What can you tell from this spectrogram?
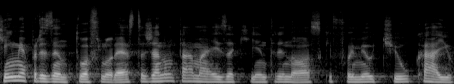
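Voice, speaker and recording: A man speaks at a fairly slow pace with a medium pitch and a dark, mellow tone. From Brazil, São Paulo interior (Rio Claro) from age eight. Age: 40s. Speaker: interviewee. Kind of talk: interview testimony.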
